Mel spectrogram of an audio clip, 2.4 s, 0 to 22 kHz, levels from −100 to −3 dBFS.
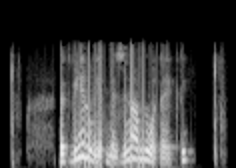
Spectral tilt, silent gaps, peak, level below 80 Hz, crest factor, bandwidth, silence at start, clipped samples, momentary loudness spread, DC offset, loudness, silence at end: -6.5 dB/octave; none; -2 dBFS; -44 dBFS; 18 dB; 7.8 kHz; 0.6 s; under 0.1%; 16 LU; under 0.1%; -18 LUFS; 0.5 s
